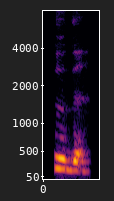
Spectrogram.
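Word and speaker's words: hygge: I love to do a Hackett Hooga. Do you want to say Hooga in the most best Danish way? Hooga.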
